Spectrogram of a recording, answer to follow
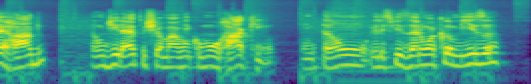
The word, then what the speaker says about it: Haken: O problema é que as pessoas começaram a pronunciar o nome da banda errado. Então, direto chamavam como Haken.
